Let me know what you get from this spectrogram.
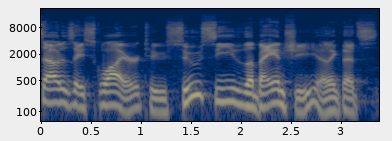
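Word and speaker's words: Siouxsie: as a squire to Susi the Banshee I think that's it's s i o uux i s e I think that's how you say it uh and he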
